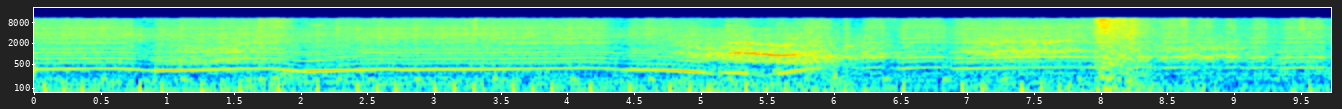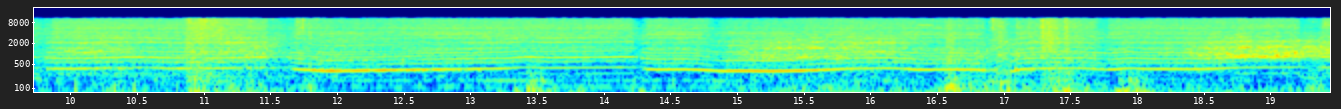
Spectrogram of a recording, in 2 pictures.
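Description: A car engine roars steadily, its pitch dipping and rising as it revs.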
